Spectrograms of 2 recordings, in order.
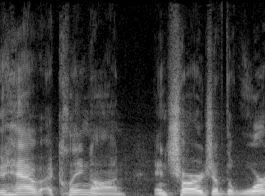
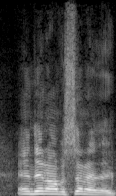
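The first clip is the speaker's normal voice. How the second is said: plain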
